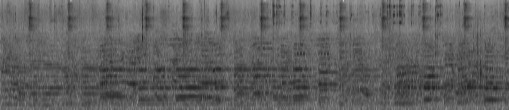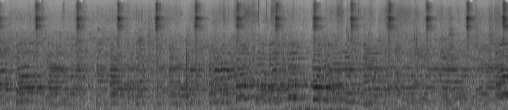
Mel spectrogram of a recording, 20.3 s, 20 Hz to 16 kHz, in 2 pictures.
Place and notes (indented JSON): {
  "title": "High Street, Salisbury, UK - 054 Busker, passers-by",
  "date": "2017-02-24 13:01:00",
  "latitude": "51.07",
  "longitude": "-1.80",
  "altitude": "50",
  "timezone": "Europe/London"
}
